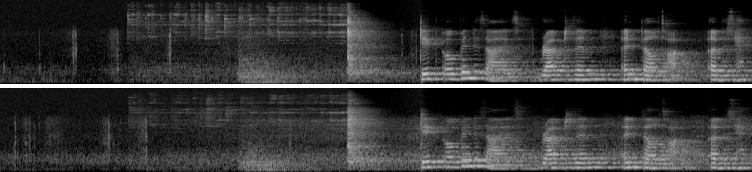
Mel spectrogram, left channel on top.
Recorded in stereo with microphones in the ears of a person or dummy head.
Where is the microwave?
I don't hear a microwave.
